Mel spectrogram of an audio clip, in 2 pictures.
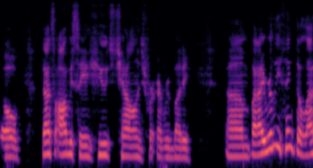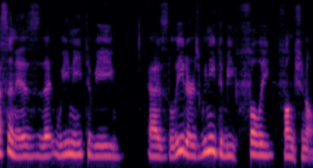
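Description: A man speaks with a slight Canadian accent. His pitch is fairly high. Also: ordinary pitch variation, moderate pace. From Canada. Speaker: hotel finance coach. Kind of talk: interview.

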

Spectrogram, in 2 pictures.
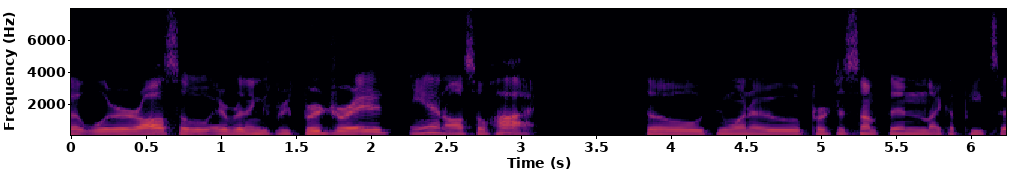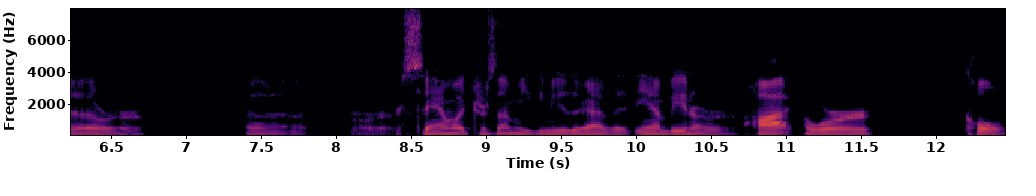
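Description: With a Californian accent, a man speaks at a moderate pace in a fairly high voice. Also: ordinary pitch variation. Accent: General American (Californian). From California (Fresno). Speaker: company operations executive. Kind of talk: casual interview. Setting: studio.

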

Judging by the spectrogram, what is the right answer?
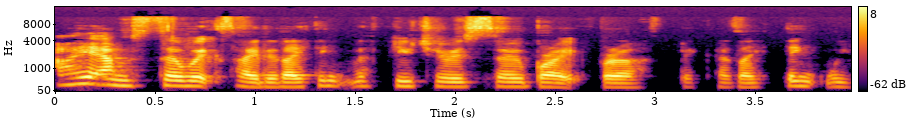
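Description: With a British accent, a woman speaks at a moderate pace in a very deep, low pitch, her dark, mellow tone varying in pitch in an ordinary way, in a dry, close sound with no echo. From Britain. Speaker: co-founder and CEO of a glamping company. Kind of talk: interview.

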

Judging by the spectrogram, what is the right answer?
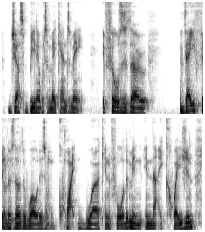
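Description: With a British accent, a man speaks at a fairly low pitch with fairly even intonation. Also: very clean recording, silent background. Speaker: financial content creator and podcast host. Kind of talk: panel discussion.

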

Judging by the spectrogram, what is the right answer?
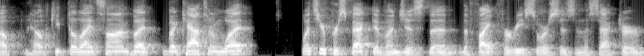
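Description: Over a quiet background, a man speaks in a plain, everyday voice. His pace is moderate and his intonation fairly even. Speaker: podcast host. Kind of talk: casual interview.

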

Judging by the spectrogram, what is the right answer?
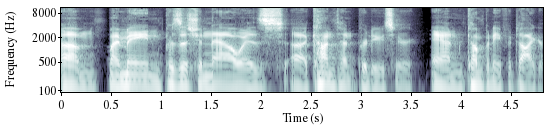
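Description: A man's unremarkable speaking voice, fairly low in pitch, at a moderate pace with fairly even intonation, on a very clean recording with a silent background. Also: hardly any pauses, dry, close sound with no echo. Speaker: content producer and photographer. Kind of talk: casual chat.

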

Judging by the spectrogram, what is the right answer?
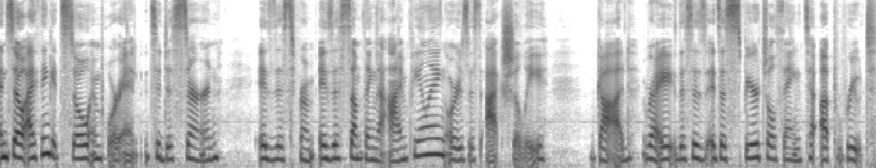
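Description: A woman with a plain, everyday voice talks at medium pitch and a moderate pace with fairly even intonation, in a dry, close sound with no echo. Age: 20s. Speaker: pastor. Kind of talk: casual chat.

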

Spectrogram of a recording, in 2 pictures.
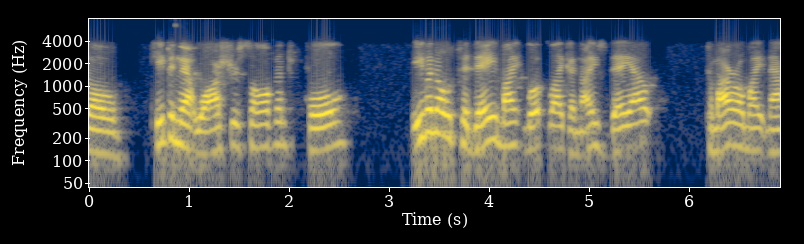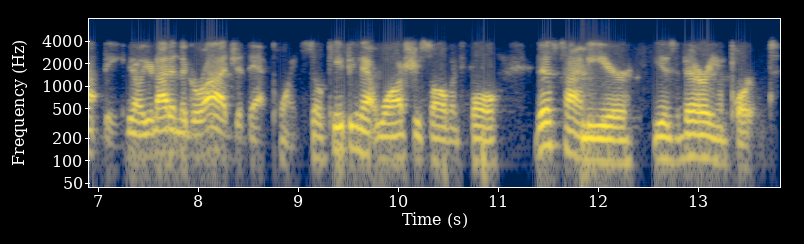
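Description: With an American accent, a man uses a normal speaking voice, fairly high in pitch, with lively intonation at a moderate pace. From Michigan. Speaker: automotive technical manager, former mechanic. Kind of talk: interview.

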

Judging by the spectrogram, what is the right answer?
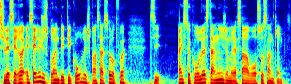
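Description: With a normal speaking voice, a man talks fairly quickly using ordinary pitch variation. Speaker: engineer and author. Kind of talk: casual interview.

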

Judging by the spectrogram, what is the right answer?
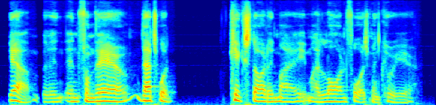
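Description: Over a silent background in a very clean recording, a man with a somewhat breathy voice speaks at a moderate pace and fairly high pitch, keeping his intonation fairly even. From New York City, raised by Honduran immigrants. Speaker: city councilman and mayoral candidate. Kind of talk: interview. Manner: halting, many fillers.

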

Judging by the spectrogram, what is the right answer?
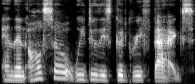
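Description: A woman speaks in a very deep, low pitch. The recording is very clean, with a silent background. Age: 60s. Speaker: nonprofit director and massage therapist. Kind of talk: interview.

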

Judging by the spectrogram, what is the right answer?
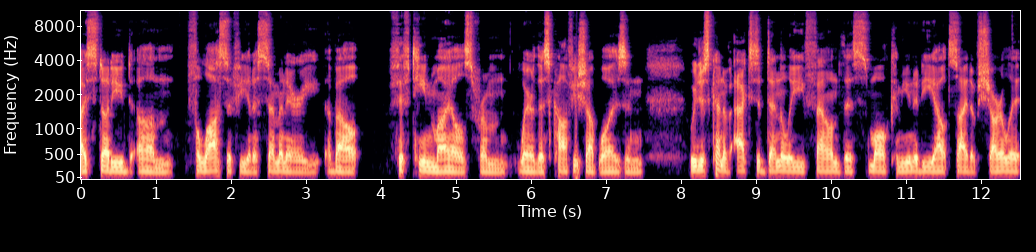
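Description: A man with a very deep, low pitch speaks at a moderate pace in a monotone, flat intonation, the sound dry and close with no echo. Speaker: coffee shop owner. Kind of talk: casual podcast interview.

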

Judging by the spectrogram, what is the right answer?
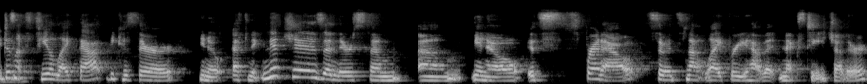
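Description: With an American accent and lively intonation, the speaker keeps a moderate pace with hardly any pauses and very even loudness over noticeable background noise. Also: woman, medium pitch for a woman. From Texas, Houston area (Deer Park/Baytown). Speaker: podcast host, community development consultant. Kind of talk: casual interview chat.

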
